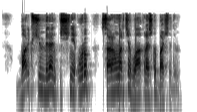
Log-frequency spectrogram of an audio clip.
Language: Uyghur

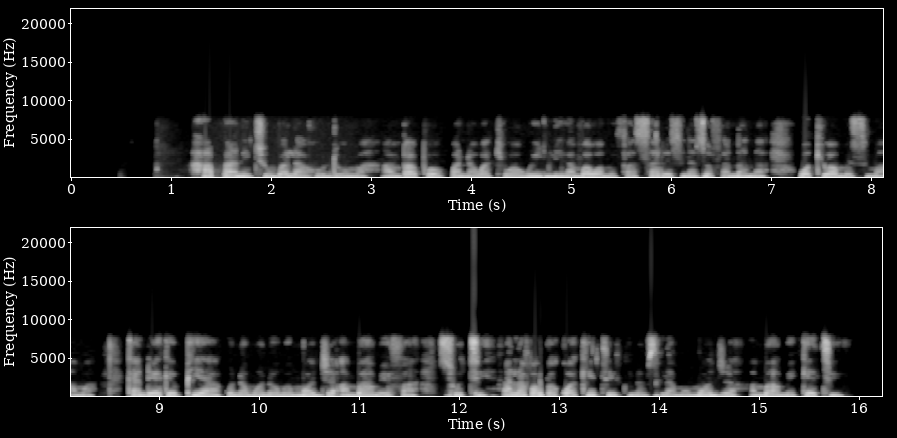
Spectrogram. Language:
Swahili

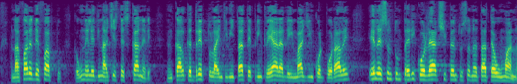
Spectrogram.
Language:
Romanian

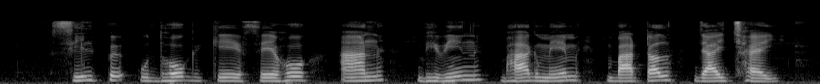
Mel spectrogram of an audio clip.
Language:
Magahi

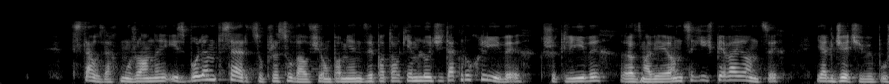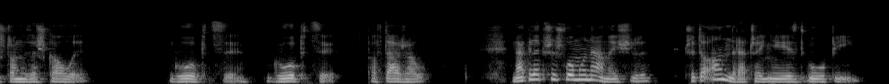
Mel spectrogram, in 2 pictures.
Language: Polish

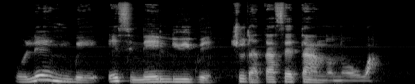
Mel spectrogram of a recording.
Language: Igbo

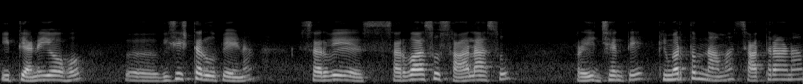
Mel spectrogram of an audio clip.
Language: Sanskrit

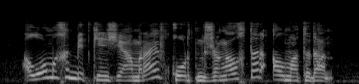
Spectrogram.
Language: Kazakh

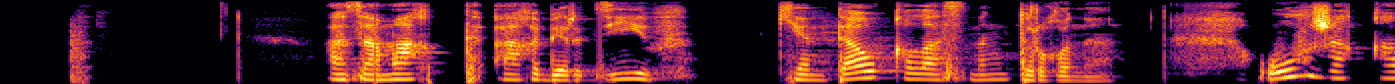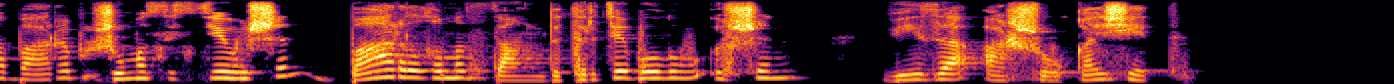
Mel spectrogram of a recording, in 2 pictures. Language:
Kazakh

